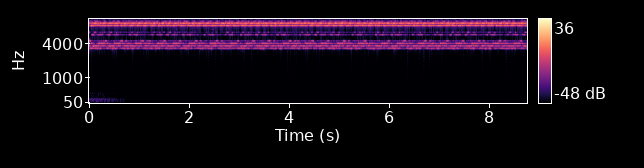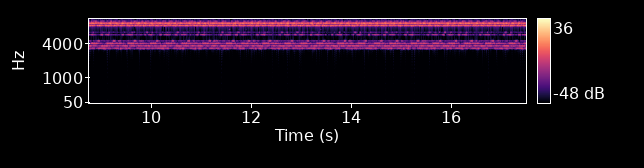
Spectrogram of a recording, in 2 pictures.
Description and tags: electric-cicadas03
Several layers of bright loops - a useful bed for anything twinkling or glowing. Panning and tremolo effects.
ambient, bed, bell, chimes, cicadas, digital, ding, effect, electronic, future, fx, glass, glow, glowing, korg, loop, looped, looping, metal, pad, sci-i, shine, sound, sound-design, soundeffect, sparkle, synth, synthesizer, twinkle, windchime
